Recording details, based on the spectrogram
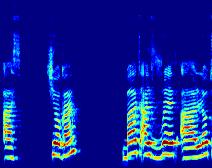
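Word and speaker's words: Keoghan: doctor himself pronounces as Kogan, but I've read a lot of Irish people is an Irish a proper Irish surname. A lot of Irish people is saying is pronounced Kan. So Kan.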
